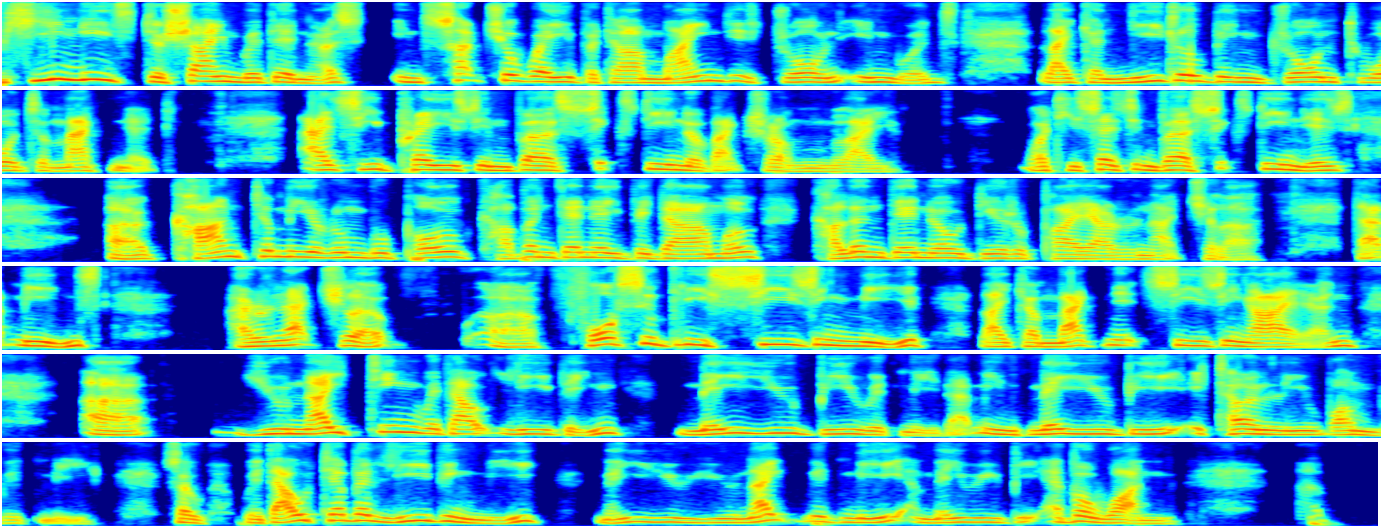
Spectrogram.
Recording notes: In a Zoom meeting of the ‘Ramana Maharshi Foundation UK’ on 25th June 2022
